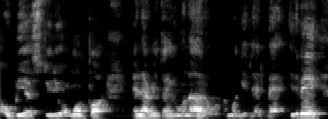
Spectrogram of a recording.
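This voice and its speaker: A man's animated, very fast speech with very wide pitch swings over noticeable background noise. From Maryland, Baltimore. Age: 30s. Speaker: streamer and YouTuber. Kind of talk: casual chat.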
